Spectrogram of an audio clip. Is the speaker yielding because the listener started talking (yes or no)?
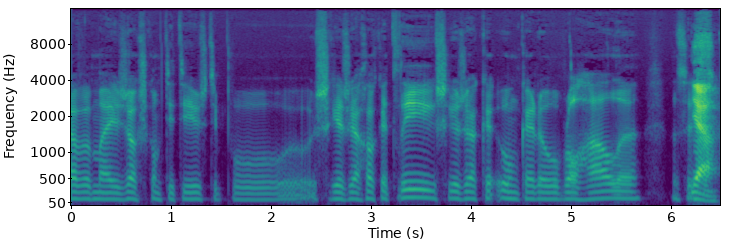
yes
